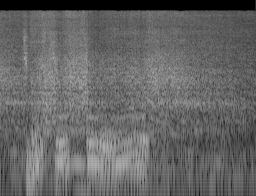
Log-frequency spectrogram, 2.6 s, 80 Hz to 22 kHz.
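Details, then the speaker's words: Pontiac Aztek AWD: quick blip rises smoothly and settles, clean and even with no knock or misfire; engine runs well. "probably making a solid 65 to the wheels so it runs pretty good though"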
